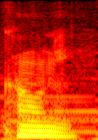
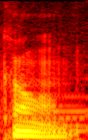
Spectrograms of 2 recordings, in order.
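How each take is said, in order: First: The name is said as two syllables. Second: The name is said as one syllable. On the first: "instead of Coney" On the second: "I would pronounce that as Kevin Cone"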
